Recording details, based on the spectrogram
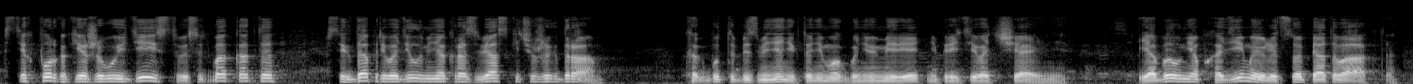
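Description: An actor playing a cool, melancholy, cynical young gentleman officer in a Russian radio play, speaking with detached irony and introspection. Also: fairly low pitch, animated, normal speed, lightly acted. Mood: brooding, melancholy. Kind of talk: Russian radio play acting, literary narration. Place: studio radio drama, music behind.

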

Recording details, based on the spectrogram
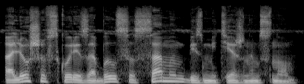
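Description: A man's voice: sits low, very animated, moderate pace, fairly bright tone. A man narrating a literary audio drama in a composed storytelling manner.

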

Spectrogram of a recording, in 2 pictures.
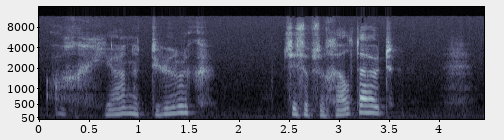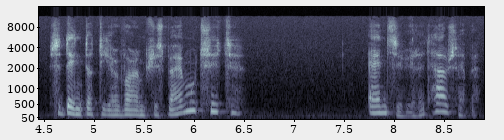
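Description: An actress playing an insistent, coaxing grown daughter in a radio drama. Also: female voice, on the low side, lively intonation, unhurried, long pauses, warm tone, slightly rough. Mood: scornful, analytical. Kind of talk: radio drama dialogue and diary reading.

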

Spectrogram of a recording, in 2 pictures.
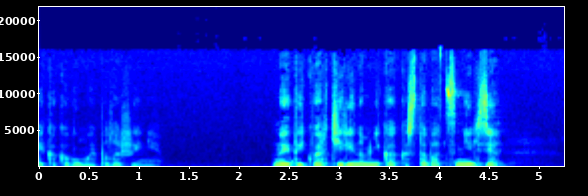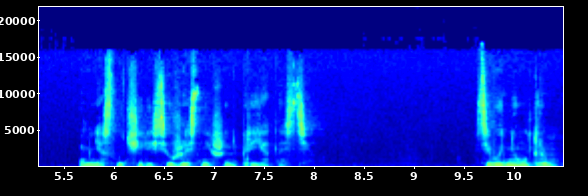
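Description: A young woman in distress, with a very dark, soft voice pitched a little low. She pleads in a hushed, earnest theatrical monologue, poor but proud. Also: slightly rough. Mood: desperate pleading. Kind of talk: theatrical audio drama letter monologue.

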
